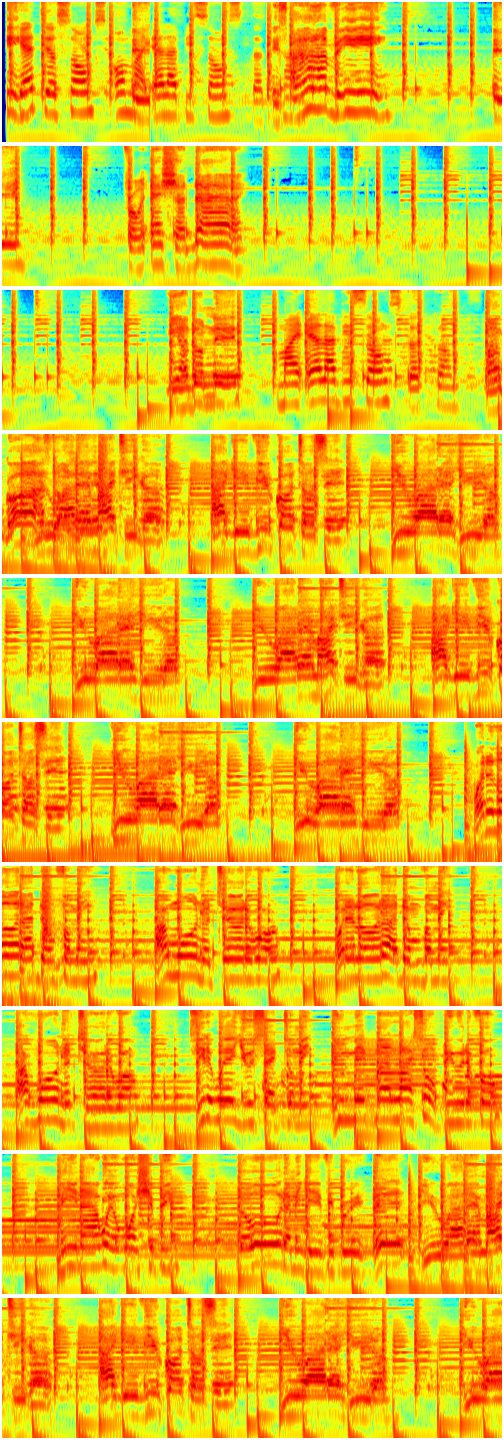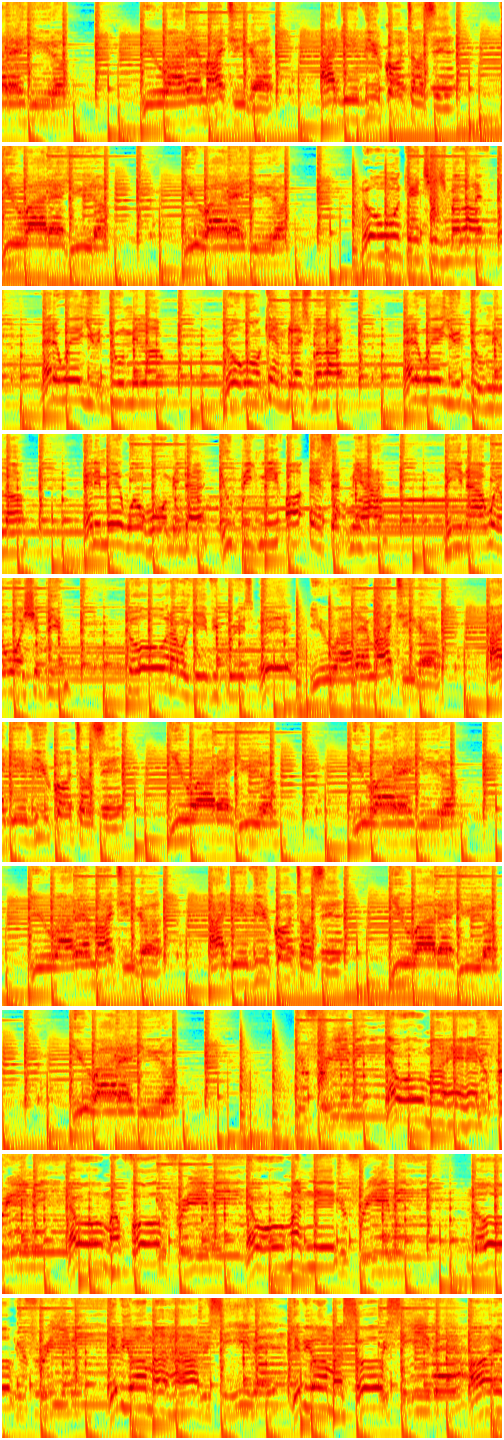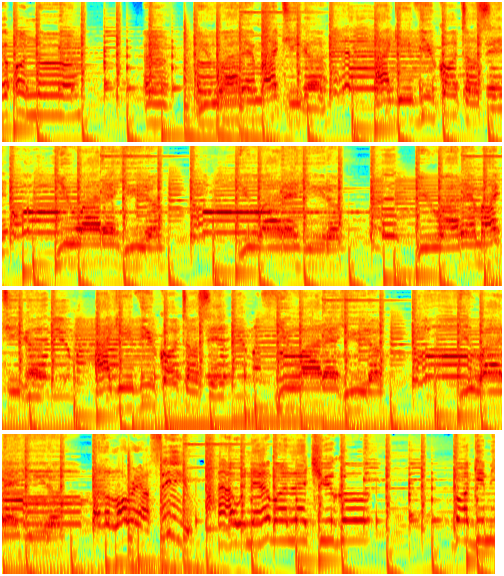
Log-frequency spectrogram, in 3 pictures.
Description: Gospel
Gospel Banger 🔥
